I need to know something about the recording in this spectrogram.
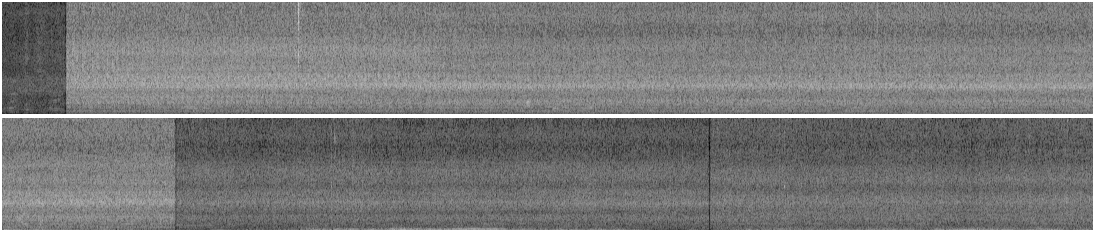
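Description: A motor vehicle's engine idling steadily, cutting off abruptly about two-thirds of the way through. After it comes uneven low rumbling, loudest a little later.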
